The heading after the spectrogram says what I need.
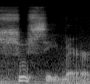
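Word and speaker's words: Succi: and so on and so forth, we have Susie Bear, S-U-C-C-I, Susie Bear. We had a child years ago that had trouble pronouncing Susie, so it becomes Susie.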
